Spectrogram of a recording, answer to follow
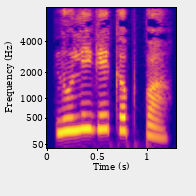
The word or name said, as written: ನುಲಿಗೆಕಪ್ಪ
